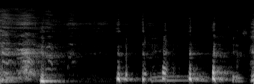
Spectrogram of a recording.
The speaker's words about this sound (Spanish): Hala, la niña, qué tos.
